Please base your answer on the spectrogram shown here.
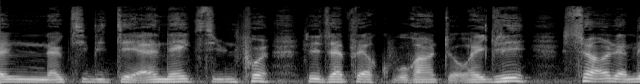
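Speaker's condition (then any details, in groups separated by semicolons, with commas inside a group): Cerebral palsy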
